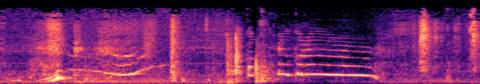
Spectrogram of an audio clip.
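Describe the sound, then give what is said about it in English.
A voice does a strained, warbling imitation of a cockatrice crowing as morning comes, rising and falling before holding one long, nasal, rooster-like note, moderately loud, with some knocks and shuffling around it. “The cockatrice crows.”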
